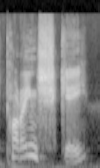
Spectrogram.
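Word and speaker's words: Zpyrswcki: Yeah, it's Poryński. Oh, my God. Poryński. They're the people who make it. I'll just spell that, then. Z? Z? I thought you said P. No, it's a silent Z.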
